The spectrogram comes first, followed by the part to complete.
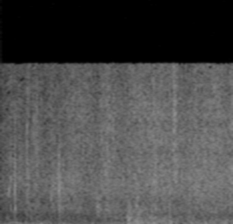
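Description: Rustling and soft low knocks of people shifting in wooden stalls as they kneel, with a couple of dull thumps past the middle.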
